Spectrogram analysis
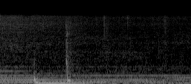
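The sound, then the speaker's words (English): Eggs frying in a pan, a steady crackling sizzle with a few sharper pops rising out of the hiss, with no voices. “Listen, sounds of eggs frying,”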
